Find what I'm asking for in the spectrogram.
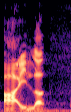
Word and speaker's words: Islay: Intanto questi whisky, entrambi come altri che ho già provato, arrivano da Islay, che in realtà poi in gaelico si dovrebbe pronunciare Aila è un'isola del,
